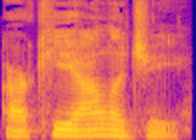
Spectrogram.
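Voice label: "archaeology", American English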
